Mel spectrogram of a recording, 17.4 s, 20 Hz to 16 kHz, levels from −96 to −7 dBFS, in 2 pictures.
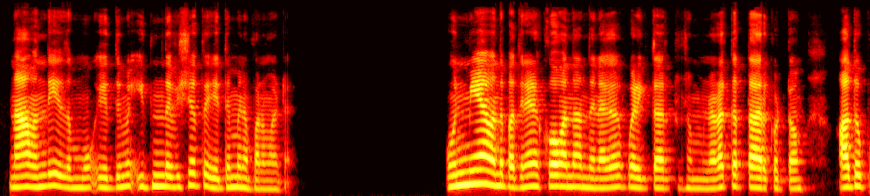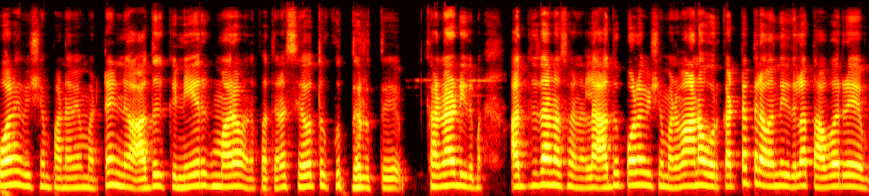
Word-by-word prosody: நான் 200 +1 +5
வந்து 205 +3 -4
இதுமு 185 -1 -7 0.2
எதுமு 195 +4 -7
இந்த 210 +1 -4
விஷயத்துல 215 -2 -5
எதுவுமே 190 +1 -6
நான் 175 -2 -8
பண்ண 160 0 -8
மாட்டேன். 155 - -15 1.6
உண்மையாக 250 +4 +4
வந்து 220 -1 +1
பார்த்தீங்க 195 +1 -2
என்றால், 210 - +2
எனக்கு 210 0 -12
கோபம் 210 0 +5
வந்தால் 200 -1 -2
நமக்கு 180 +1 -2
பிடிக்காதது 180 -2 -3
தான் 175 0 0
இருக்கட்டும். 175 -1 -14
நடக்காததா 195 +2 0
இருக்கட்டும். 170 -1 -7 0.4
அது 195 +2 +3
போல 230 +1 +7
விஷயம் 210 -1 -7
பண்ணவே 185 +1 -4
மாட்டேன். 220 +6 -2 0.2
அதுக்கு 210 +2 -4
நேர்மாறாக 210 -1 +1
வந்து 175 -1 -8
பார்த்தீங்க 180 0 -5
என்றால், 200 0 -3
சுவற்றைக் 210 +1 -2
குத்துறது 185 -4 -4 0.4
கண்ணாடி 215 +2 +6
அ - - -11 0.4
அது 205 +2 -1
தான் 240 0 +8
நான் 225 - +1
சொன்னேன்ல. 190 -2 -1
அது 210 +4 -3
போல 230 0 +6
விஷயம் 210 -1 -6
பண்ணுவேன். 200 +4 +5
ஆனா 230 - +5
ஒரு 205 - -3
கட்டத்தில் 230 +3 +2
வந்து 215 +1 -2
இதெல்லாம் 220 +1 -1
தவறு. 210 +2 +2
200 Hz, 175 wpm, -23 LUFS, 185-215 Hz, 1.6 s, தான்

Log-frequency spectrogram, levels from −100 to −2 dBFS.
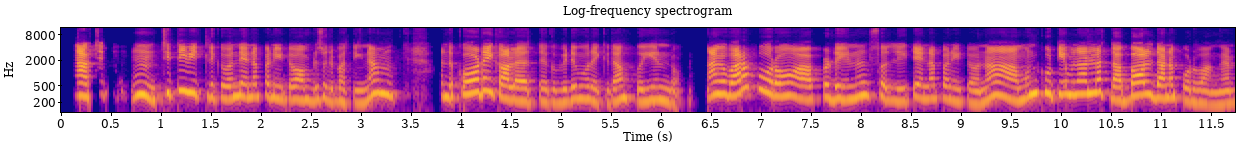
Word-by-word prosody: அ 290 - +9 0.2
சித்தி 320 +1 -11 0.2
ம் 300 -6 +3
சித்தி 340 +3 +1
வீட்லுக்கு 275 -7 -1
வந்து 280 +4 +1
என்ன 270 0 -2
பண்ணிட்டோம் 240 -3 -2
அப்டி 225 0 -6
சொல்லி 225 -6 -7
பார்த்தீங்கன்னா, 200 +6 -3 0.7
அந்த 275 -1 -2
கோடை 355 +4 +5
காலத்துக்கு 215 -4 +1
விடுமுறைக்கு 225 -3 -5
தான் 245 +3 -1
போயிருந்தோம். 210 -2 -5 0.3
நாங்க 315 +2 +5
வரப்போறோம் 320 -6 +3
அப்டின்னு 245 +2 -2 0.2
சொல்லிட்டு 220 -2 -5
என்ன 245 +1 -3
பண்ணிட்டோனா, 210 0 -4 0.3
முன்கூட்டியே 320 +2 +1
முன்னாடிலாம் 325 +2 +2
தபால் 285 +6 +4
தானே 255 0 +3
போடுவாங்க. 190 -5 -6
250 Hz, 145 wpm, -23 LUFS, 220-305 Hz, 0.7 s, அ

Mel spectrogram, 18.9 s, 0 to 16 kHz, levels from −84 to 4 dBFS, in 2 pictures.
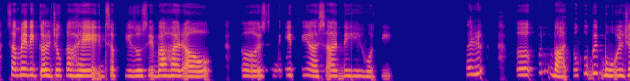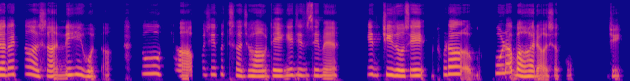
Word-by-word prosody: समय 285 0 +6
निकल 260 -1 +5
चुका 265 +1 0
है 250 0 +7
इन 230 - +1
सब - - -2
चीज़ों 245 0 +1
से 250 +1 -3
बाहर 255 0 +5
आओ 225 0 +4 0.5
अ, - - -7
ज़िंदगी 250 +2 -3
इतनी 280 0 -7
आसान 250 +2 0
नहीं 250 -1 -2
होती। 180 - -7 1.1
पर 320 +2 -1 0.6
अ, - - -3 0.3
उन 400 -7 -14
बातों 255 +2 +1
को 360 +7 -9
भी 375 - +1
भूल 265 -4 +1
जाना 285 +3 +2
इतना 315 +1 -6
आसान 240 - -1
नहीं 300 0 0
होता। 235 -1 -4 0.5
तो 350 0 -4
क्या 345 +2 -7
आप - - -2
मुझे 310 +1 -8
कुछ 315 +1 -14
सुझाव 245 -2 0
देंगे 255 +2 0
जिनसे 265 -1 -4
मैं 135 - -3 0.5
इन 275 -3 -6
चीज़ों 270 -5 +4
से 265 +1 +2 0.3
थोड़ा, 330 +2 +1 0.4
थोड़ा 375 +2 0
बाहर 235 -3 +3
आ - - -2
सकूँ? - - -12 0.6
जी। - - -8
265 Hz, 145 wpm, -23 LUFS, 245-290 Hz, 1.1 s, है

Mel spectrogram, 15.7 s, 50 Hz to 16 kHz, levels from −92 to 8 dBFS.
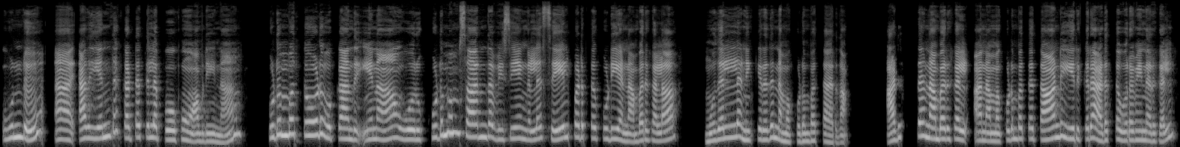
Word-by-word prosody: உண்டு. 295 -2 +4 0.4
அ - - +4 0.3
அது 275 +1 +1
எந்த 310 +7 0
கட்டத்துல 290 +1 0
போகும் 230 -2 0
அப்டின்னா, 195 -3 -2 0.6
குடும்பத்தோடு 355 +2 +2
உட்கார்ந்து, 260 -3 +1 0.2
ஏன்னா 245 -1 +1 0.3
ஒரு 240 -1 +2 0.2
குடும்பம் 355 +7 +1
சார்ந்த 305 -1 +3
விஷயங்கள 250 -1 -1 0.2
செயல்படுத்தக்கூடிய 270 0 0 0.2
நபர்களா, 215 +3 0 0.5
முதல்ல 260 +8 +1
நிக்கிறது 235 +3 -2
நம்ம 200 -5 0
குடும்பத்தார் 195 -3 -4
தான். - - -5 0.6
அடுத்த 295 +3 -3 0.2
நபர்கள், 255 -2 +3 0.2
அ - - +4
நம்ம 200 -1 +1
குடும்பத்த 255 +2 -4
தாண்டி 275 +6 +4
இருக்கிற 255 +1 -2
அடுத்த 225 +2 -5
உறவினர்கள், 220 -1 -1
255 Hz, 115 wpm, -23 LUFS, 225-290 Hz, 0.6 s, உண்டு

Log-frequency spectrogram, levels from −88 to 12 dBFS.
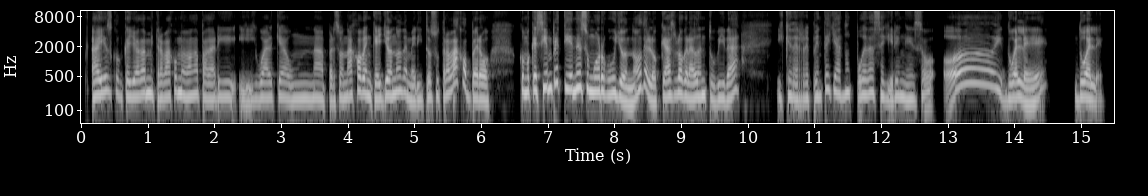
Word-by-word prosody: A 200 +2 +3
ellos, 235 +2 +1
con 215 -4 -9
que 195 +1 0
yo 195 0 +1
haga 215 +2 +1
mi 225 -1 +3
trabajo, 190 +6 -3
me 225 -2 +2
van 200 +2 -1
a - - -2
pagar 175 -1 -4
i 190 -1 -5
igual 180 +2 -4
que 195 +2 -5
a 180 - -4
una 175 0 -3
persona 180 +5 -3
joven, 230 -3 +2
que 175 0 +1
yo 205 +2 +3
no 230 +3 +2
demerito 170 -5 -3
su 200 +2 -6
trabajo, 315 - +1
pero 175 -3 +3 0.4
como 240 -1 +2
que 255 +1 +5
siempre 285 +7 +3
tienes 275 -1 +4
un 240 - +6
orgullo, 220 -7 +3
¿no?, 150 - +2
de 295 - -1
lo 155 -4 0
que 195 - 0
has 200 +1 +1
logrado 195 -5 +2
en 210 +2 +2
tu 175 -6 -6
vida, 180 +9 -1 0.5
y 180 - -9
que, 200 +5 -3
de 175 - -2
repente, 190 +9 -5
ya 235 -3 -2
no 225 +3 -2
puedas 220 -1 -2
seguir 195 -1 -4
en 195 -1 -1
eso, 170 - -5
íay!, 345 - +1
duele, 165 -3 +1
¿eh?, 300 - -10 0.4
duele. 175 -4 +1
195 Hz, 215 wpm, -22 LUFS, 180-235 Hz, 0.5 s, un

